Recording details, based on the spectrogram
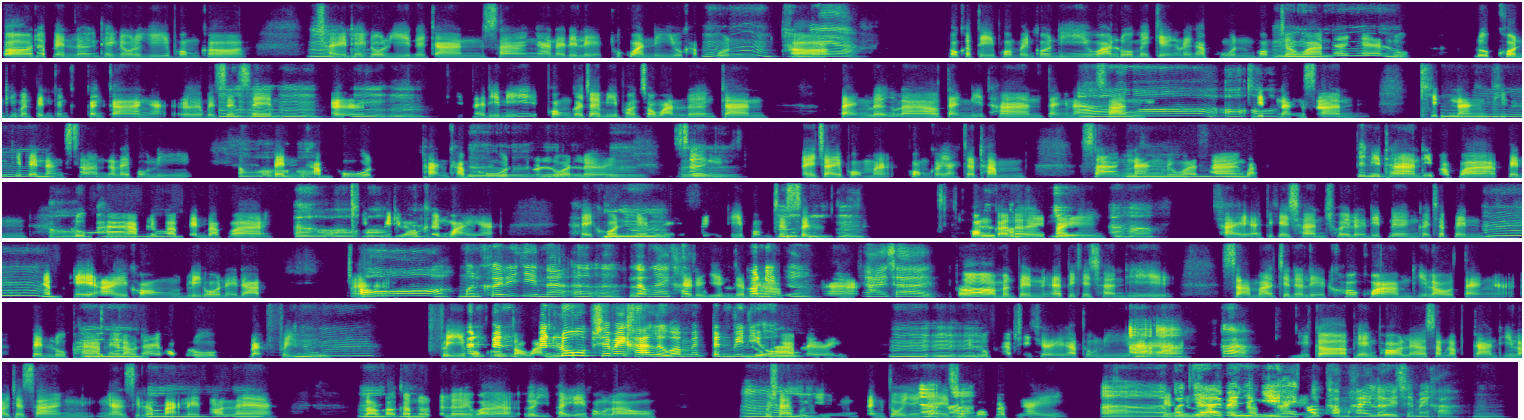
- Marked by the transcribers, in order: distorted speech; tapping; in English: "generate"; other background noise
- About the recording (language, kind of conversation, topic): Thai, unstructured, คุณคิดว่าเทคโนโลยีสามารถช่วยสร้างแรงบันดาลใจในชีวิตได้ไหม?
